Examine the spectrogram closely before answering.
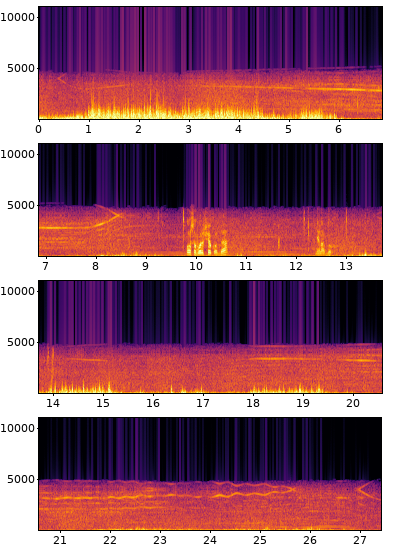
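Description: A small model airplane engine whines overhead, its pitch rising and falling as it passes.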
